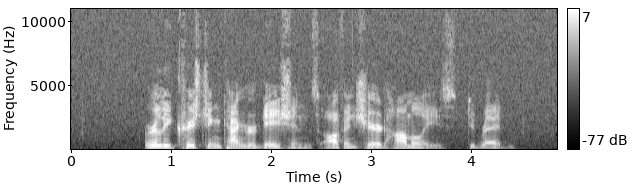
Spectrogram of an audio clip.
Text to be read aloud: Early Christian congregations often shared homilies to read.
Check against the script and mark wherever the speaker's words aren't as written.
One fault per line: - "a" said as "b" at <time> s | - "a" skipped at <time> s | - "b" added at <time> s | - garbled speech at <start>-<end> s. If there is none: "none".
none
